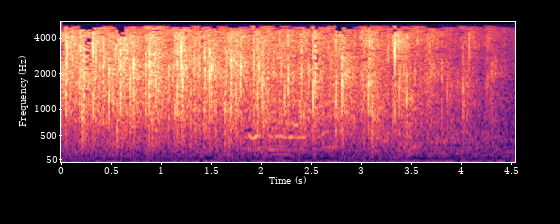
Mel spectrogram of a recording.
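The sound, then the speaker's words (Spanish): An audience applauds to welcome a speaker, a dense patter of many hands clapping at once that holds fairly loud for several seconds before easing off slightly at the end. “Fuerte aplauso.”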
